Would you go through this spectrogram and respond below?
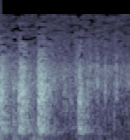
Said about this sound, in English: Well, right about now is when you open the elevator door.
